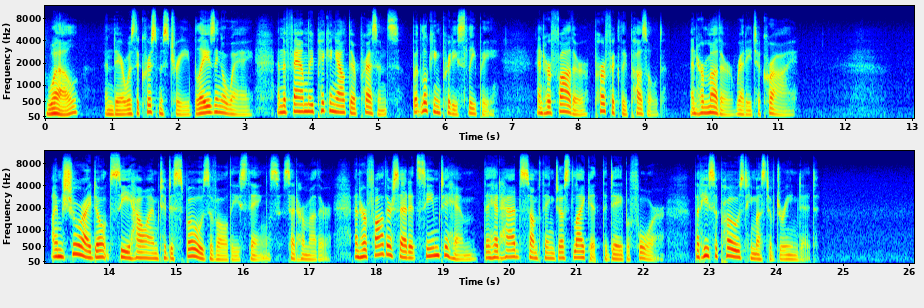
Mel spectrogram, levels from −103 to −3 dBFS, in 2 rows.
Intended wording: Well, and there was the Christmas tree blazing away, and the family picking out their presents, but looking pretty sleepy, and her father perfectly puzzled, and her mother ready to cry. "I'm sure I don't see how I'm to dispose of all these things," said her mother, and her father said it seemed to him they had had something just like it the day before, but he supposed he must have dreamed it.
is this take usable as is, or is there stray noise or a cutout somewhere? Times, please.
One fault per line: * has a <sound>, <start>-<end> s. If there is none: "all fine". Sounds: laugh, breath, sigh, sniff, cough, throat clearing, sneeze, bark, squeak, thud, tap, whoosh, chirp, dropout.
all fine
